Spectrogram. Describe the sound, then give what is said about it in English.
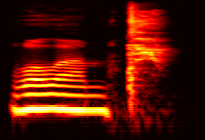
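A single loud sneeze: a drawn-out voiced 'ahh' build-up followed by a sharp, breathy, hissing burst, with nothing else around it. “Bless you.”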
